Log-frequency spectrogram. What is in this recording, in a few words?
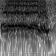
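"all!", male; hl2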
